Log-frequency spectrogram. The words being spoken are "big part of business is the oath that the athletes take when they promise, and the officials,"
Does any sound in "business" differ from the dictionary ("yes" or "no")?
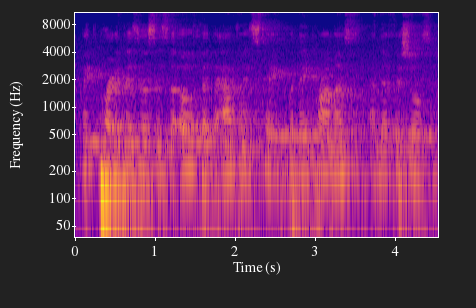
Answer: no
